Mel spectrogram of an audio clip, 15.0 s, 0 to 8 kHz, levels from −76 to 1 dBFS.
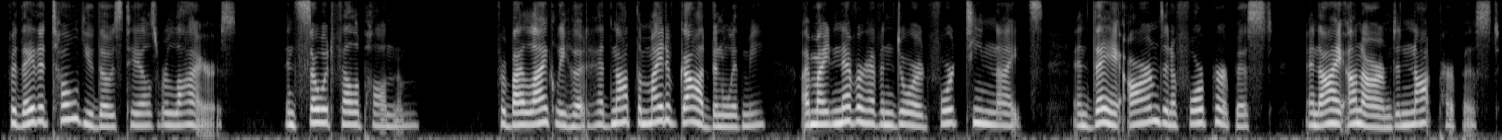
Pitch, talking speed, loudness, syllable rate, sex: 230 Hz, 185 wpm, -18 LUFS, 5.0 syllables/s, female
